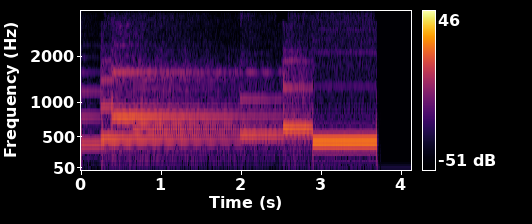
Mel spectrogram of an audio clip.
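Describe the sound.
Telephone tones sound while a call is transferred: steady electronic tones held at one pitch, then shifting up and down in a few distinct steps before cutting off abruptly.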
